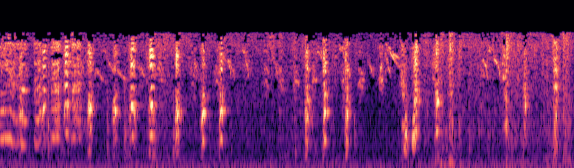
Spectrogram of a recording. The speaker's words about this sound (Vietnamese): Từ phía đám điên điển vang lại mấy tiếng gà kêu oan oát.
